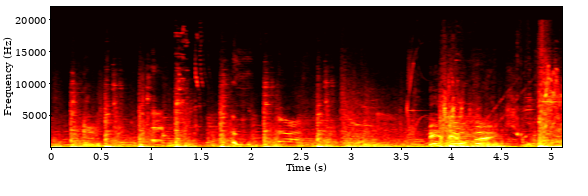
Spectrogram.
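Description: Meteor Punch attacks in the Goldorak video game, repeated mechanical clanks, whacks and crash impacts in irregular bursts, with game voices talking over the action.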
